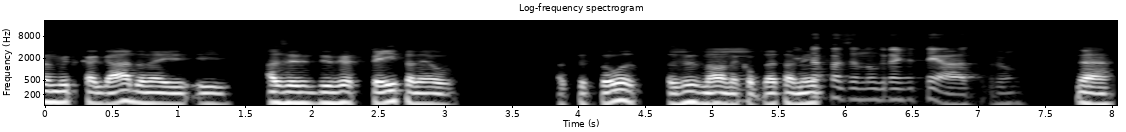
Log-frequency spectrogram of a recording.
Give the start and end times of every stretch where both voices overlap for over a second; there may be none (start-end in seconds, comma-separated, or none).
4.7-5.9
